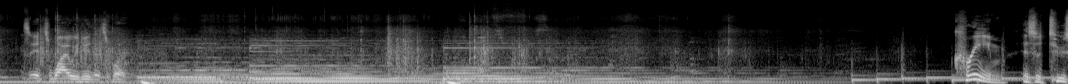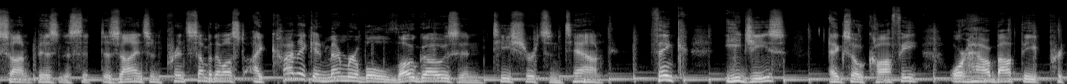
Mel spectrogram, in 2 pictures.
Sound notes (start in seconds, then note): 2.7 bag crinkling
